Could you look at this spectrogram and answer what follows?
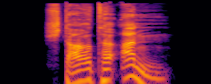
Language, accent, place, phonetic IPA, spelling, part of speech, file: German, Germany, Berlin, [ˌʃtaʁtə ˈan], starrte an, verb, De-starrte an.ogg
- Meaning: first/third-person singular preterite of anstarren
